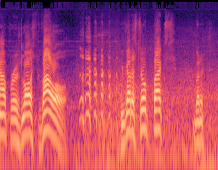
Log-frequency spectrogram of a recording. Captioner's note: laughs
